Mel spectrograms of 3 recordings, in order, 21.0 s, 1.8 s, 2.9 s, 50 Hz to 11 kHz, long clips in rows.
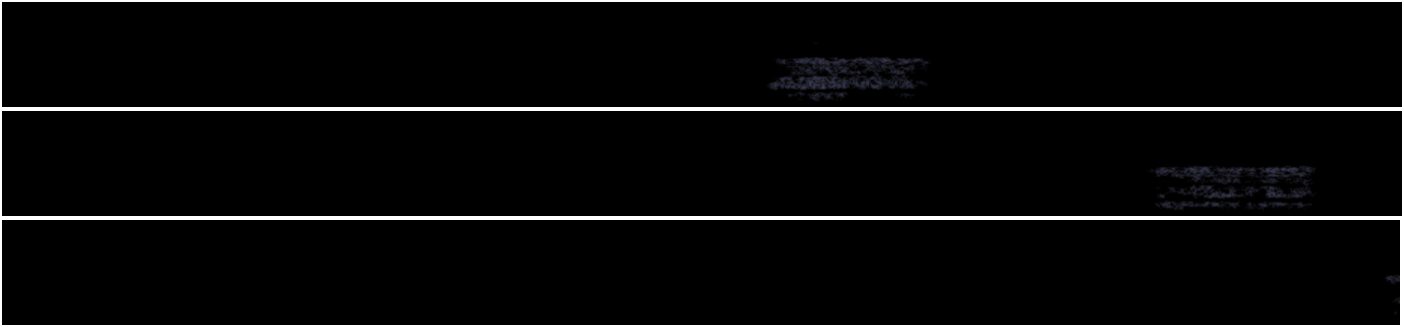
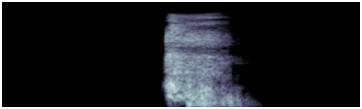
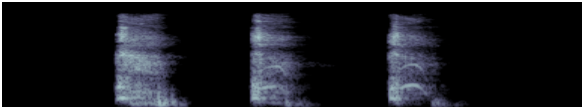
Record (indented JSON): {
  "exhalation_length": "21.0 s",
  "exhalation_amplitude": 152,
  "exhalation_signal_mean_std_ratio": 0.25,
  "cough_length": "1.8 s",
  "cough_amplitude": 30014,
  "cough_signal_mean_std_ratio": 0.32,
  "three_cough_length": "2.9 s",
  "three_cough_amplitude": 21150,
  "three_cough_signal_mean_std_ratio": 0.34,
  "survey_phase": "alpha (2021-03-01 to 2021-08-12)",
  "age": "18-44",
  "gender": "Female",
  "wearing_mask": "No",
  "symptom_abdominal_pain": true,
  "symptom_fatigue": true,
  "smoker_status": "Never smoked",
  "respiratory_condition_asthma": false,
  "respiratory_condition_other": false,
  "recruitment_source": "REACT",
  "submission_delay": "2 days",
  "covid_test_result": "Negative",
  "covid_test_method": "RT-qPCR"
}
